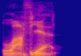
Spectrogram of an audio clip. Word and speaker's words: Lafayette: Lafayette.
